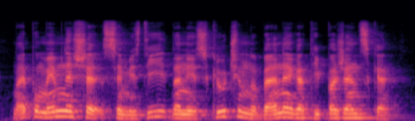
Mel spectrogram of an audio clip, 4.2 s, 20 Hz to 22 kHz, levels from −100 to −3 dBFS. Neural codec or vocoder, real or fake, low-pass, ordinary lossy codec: none; real; 10.8 kHz; none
